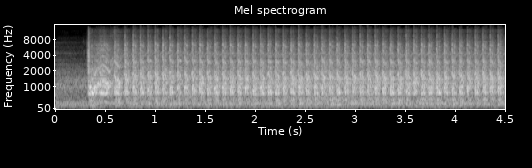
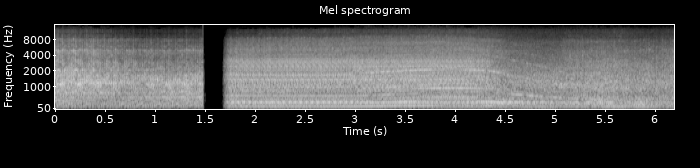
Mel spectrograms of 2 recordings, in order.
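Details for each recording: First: 2003 Ford 6.0 Power Stroke diesel, recently new injectors, compression check by cranking: fast evenly spaced compression pulses with no dropouts, so no bad rings, valve or piston; normal even cranking, engine internally good. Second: 2003 Ford F-350 6.0 Power Stroke diesel, injectors, FICM and MAP sensor recently replaced, oil found bone dry: very rough, lumpy idle that is fine-ish cold and worse as it warms; cylinder 6 injector failing contribution test, causing a misfire.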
